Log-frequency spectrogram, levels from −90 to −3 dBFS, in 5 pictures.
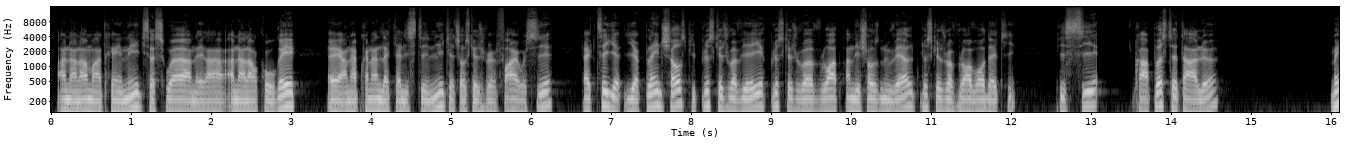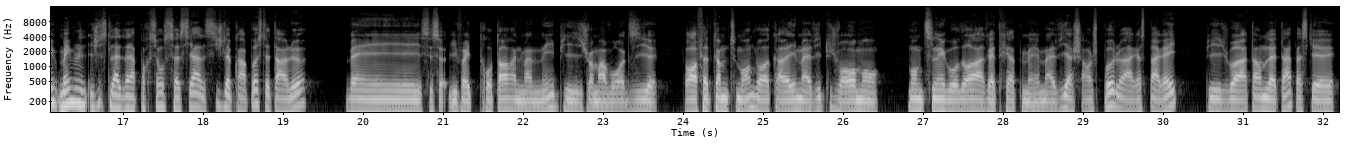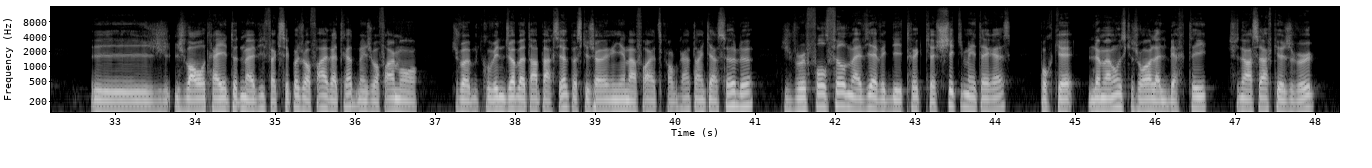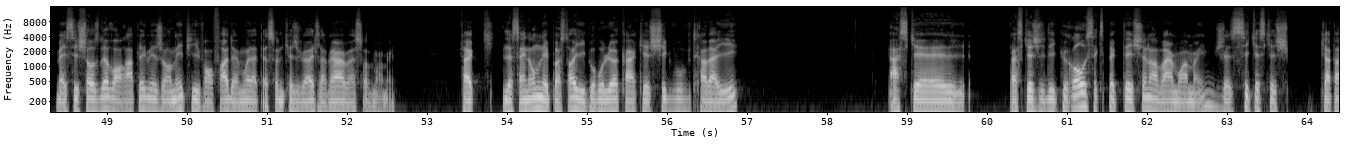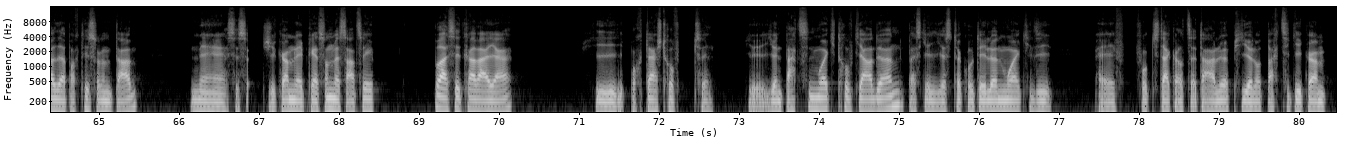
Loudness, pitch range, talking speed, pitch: -28 LUFS, 100-120 Hz, 245 wpm, 110 Hz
